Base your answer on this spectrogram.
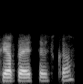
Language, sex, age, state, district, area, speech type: Hindi, male, 30-45, Uttar Pradesh, Hardoi, rural, conversation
